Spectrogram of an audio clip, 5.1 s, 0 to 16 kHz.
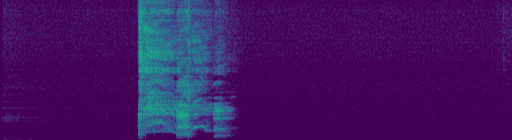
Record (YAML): cough_length: 5.1 s
cough_amplitude: 6071
cough_signal_mean_std_ratio: 0.3
survey_phase: beta (2021-08-13 to 2022-03-07)
age: 65+
gender: Male
wearing_mask: 'No'
symptom_none: true
smoker_status: Never smoked
respiratory_condition_asthma: false
respiratory_condition_other: false
recruitment_source: REACT
submission_delay: 3 days
covid_test_result: Negative
covid_test_method: RT-qPCR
